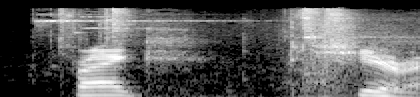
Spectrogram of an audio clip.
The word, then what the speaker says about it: Frank Sheeran: Frank Sheeran. Am I saying that right? Yeah, you said it right.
